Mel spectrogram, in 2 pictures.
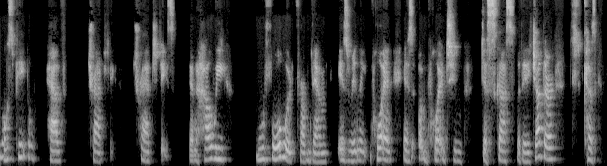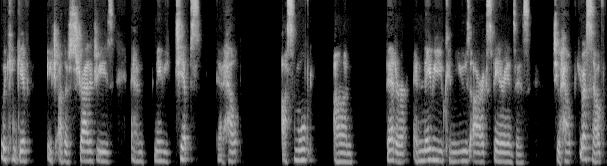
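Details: Adult woman whose communication challenges were caused by a stroke; post-stroke aphasia with apraxia of speech and dysarthria.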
